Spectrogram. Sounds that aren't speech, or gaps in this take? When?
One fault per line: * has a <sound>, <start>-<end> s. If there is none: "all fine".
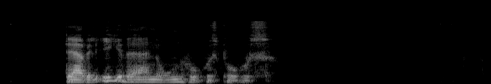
all fine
